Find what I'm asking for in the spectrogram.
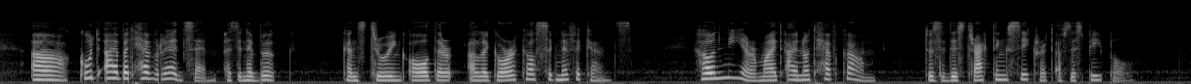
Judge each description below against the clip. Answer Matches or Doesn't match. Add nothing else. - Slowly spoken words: Doesn't match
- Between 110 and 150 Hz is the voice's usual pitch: Doesn't match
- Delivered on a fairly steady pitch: Doesn't match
